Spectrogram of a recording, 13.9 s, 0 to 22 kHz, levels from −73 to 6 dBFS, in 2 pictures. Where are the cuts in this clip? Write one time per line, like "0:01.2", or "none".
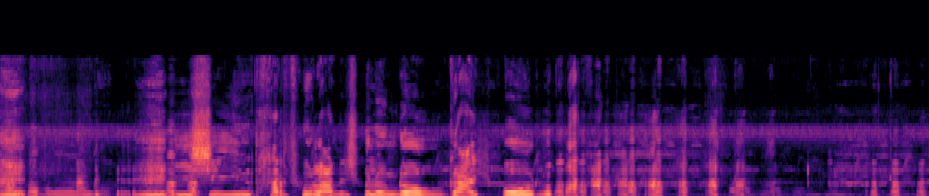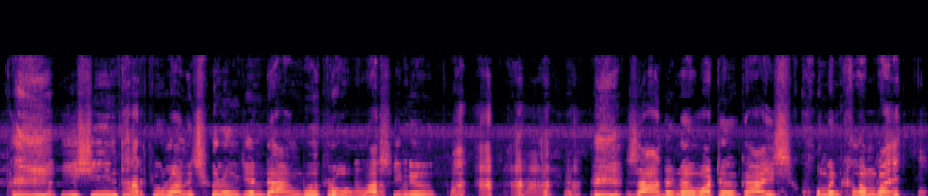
none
